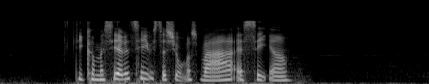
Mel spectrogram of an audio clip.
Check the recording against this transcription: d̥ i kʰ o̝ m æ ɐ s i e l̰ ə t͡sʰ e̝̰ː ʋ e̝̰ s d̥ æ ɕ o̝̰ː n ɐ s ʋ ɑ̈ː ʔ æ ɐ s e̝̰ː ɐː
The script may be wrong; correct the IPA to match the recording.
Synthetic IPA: d̥ i kʰ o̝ m æ ɐ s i e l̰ ə t͡sʰ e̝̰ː ʋ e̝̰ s d̥ æ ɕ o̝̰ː n ɐ s ʋ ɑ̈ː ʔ æ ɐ s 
